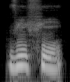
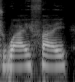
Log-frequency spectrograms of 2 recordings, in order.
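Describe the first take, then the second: First: Wi-Fi is pronounced the Polish way. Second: Wi-Fi is pronounced the English way. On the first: Listeners will understand it. The speaker calls it right. "to Wi-Fi" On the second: Listeners will not understand it. The speaker calls it wrong. "you have to change Wi-Fi"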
